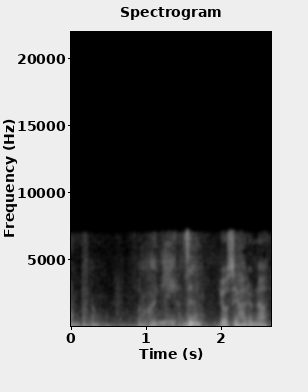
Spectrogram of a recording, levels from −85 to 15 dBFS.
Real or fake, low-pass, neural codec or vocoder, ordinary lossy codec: fake; 7.2 kHz; codec, 24 kHz, 0.9 kbps, WavTokenizer, small release; MP3, 48 kbps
